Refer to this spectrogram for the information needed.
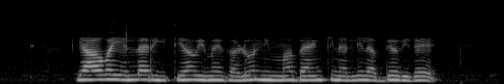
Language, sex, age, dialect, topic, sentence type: Kannada, female, 18-24, Coastal/Dakshin, banking, question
